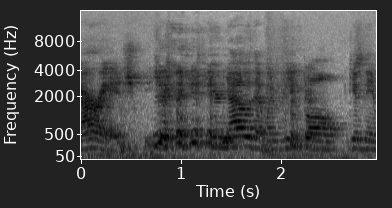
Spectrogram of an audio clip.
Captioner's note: laughing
